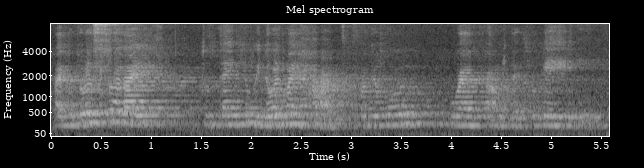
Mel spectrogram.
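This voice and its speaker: A woman, a professor giving a formal, measured conference keynote. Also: mid-range voice, warm tone. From Italy. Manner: formal, measured, reading from slides. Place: large conference hall. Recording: echoey hall from far off, faint hiss.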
